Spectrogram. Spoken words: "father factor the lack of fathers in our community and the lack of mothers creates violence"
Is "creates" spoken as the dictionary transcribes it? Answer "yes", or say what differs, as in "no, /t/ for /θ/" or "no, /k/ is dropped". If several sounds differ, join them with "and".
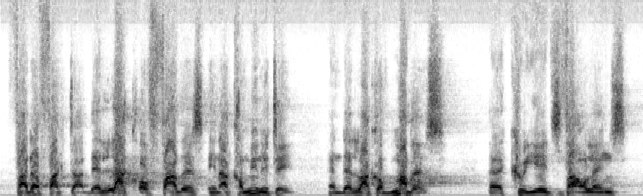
yes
